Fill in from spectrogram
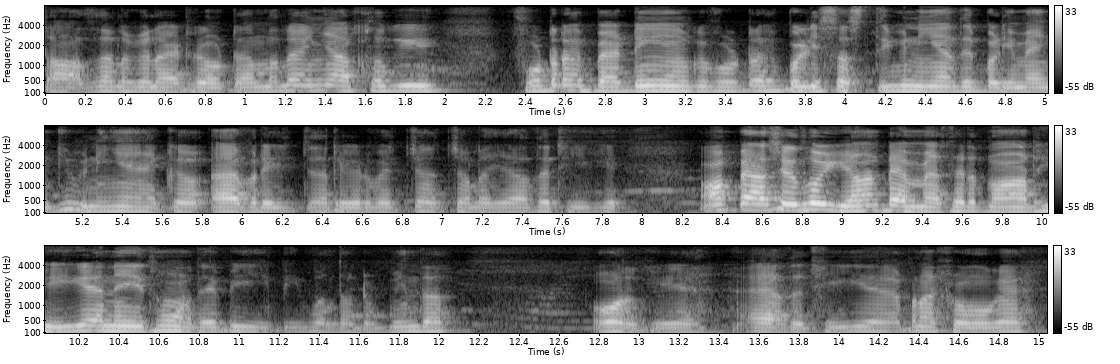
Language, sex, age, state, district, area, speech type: Dogri, male, 18-30, Jammu and Kashmir, Samba, rural, spontaneous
